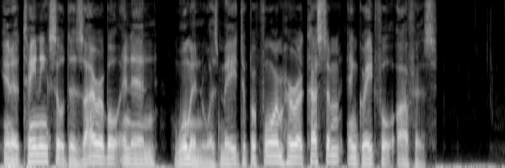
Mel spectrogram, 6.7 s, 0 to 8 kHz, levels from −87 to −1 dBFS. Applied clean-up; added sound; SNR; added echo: none; none; none; none.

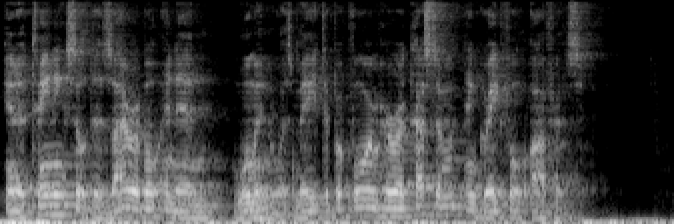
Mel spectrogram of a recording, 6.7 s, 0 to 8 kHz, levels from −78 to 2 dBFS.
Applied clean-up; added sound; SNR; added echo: none; none; none; reverberation time 0.8 s.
